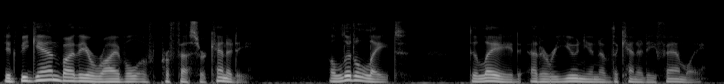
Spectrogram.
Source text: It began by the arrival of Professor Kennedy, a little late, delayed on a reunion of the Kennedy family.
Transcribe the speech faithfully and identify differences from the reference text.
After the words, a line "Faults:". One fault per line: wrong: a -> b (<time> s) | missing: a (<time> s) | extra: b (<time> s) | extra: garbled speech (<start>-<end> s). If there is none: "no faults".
It began by the arrival of Professor Kennedy, a little late, delayed at a reunion of the Kennedy family.
Faults:
wrong: on -> at (5.3 s)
